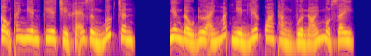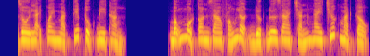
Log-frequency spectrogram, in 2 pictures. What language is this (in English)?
Vietnamese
